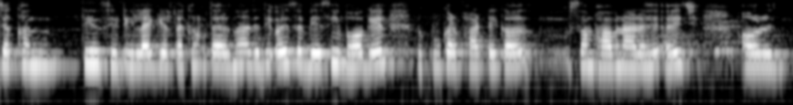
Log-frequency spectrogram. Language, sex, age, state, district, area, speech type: Maithili, female, 18-30, Bihar, Madhubani, rural, spontaneous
